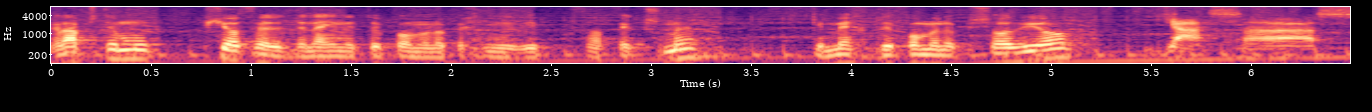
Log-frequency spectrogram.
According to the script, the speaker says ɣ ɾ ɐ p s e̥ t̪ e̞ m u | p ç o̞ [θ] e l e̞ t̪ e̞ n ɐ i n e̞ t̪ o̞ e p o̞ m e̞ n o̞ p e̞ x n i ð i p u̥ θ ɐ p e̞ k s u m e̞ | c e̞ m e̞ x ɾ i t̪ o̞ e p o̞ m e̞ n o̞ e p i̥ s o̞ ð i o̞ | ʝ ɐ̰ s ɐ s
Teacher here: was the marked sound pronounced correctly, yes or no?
yes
